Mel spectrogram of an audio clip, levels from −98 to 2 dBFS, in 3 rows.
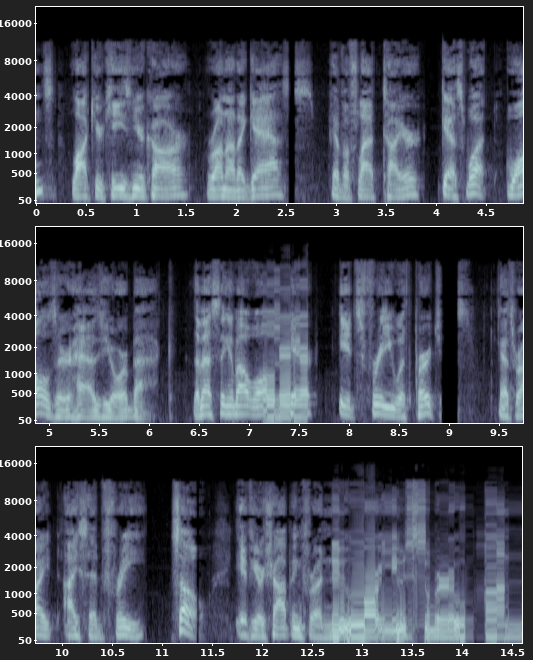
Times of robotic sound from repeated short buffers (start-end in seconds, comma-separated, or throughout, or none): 7.15-7.58, 12.72-14.60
